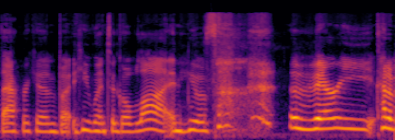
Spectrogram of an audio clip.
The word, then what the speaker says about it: Gobelins: It literally looks like, if you read it, I promise you would think it was pronounced like Gobelins or something. It's pronounced Gobla.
